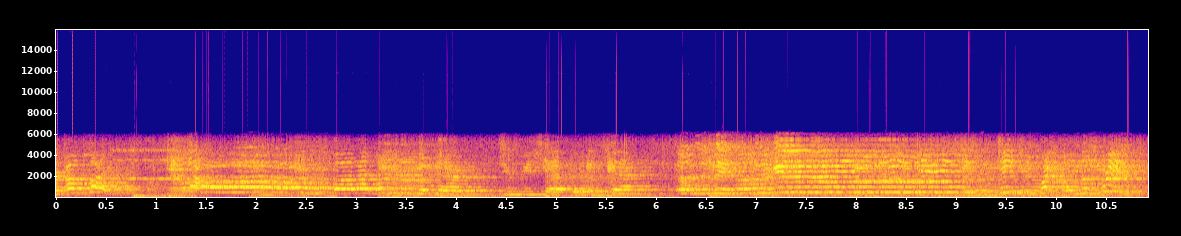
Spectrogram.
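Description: A children's chorus sings a show tune with musical accompaniment, holding long notes, with a brief drop in loudness just past halfway.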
